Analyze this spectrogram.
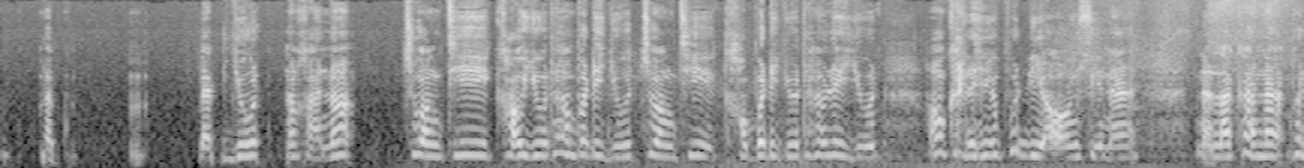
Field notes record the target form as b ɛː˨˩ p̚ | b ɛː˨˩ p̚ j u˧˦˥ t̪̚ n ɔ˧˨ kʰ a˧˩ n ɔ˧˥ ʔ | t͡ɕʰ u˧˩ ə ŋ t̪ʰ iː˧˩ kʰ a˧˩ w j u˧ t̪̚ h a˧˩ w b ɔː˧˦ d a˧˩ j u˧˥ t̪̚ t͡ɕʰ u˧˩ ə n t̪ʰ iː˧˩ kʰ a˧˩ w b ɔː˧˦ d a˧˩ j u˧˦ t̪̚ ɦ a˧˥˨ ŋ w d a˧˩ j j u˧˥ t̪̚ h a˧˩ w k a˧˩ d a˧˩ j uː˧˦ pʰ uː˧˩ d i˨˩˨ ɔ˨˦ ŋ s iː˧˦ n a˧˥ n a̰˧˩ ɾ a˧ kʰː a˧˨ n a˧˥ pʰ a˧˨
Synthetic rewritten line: b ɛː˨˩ p̚ | b ɛː˨˩ p̚ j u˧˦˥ t̪̚ n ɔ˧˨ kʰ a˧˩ n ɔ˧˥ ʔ | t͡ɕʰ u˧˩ ə ŋ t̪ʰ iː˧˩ kʰ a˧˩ w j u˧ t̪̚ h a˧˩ w b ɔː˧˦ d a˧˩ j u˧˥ t̪̚ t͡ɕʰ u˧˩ ə ŋ t̪ʰ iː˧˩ kʰ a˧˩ w b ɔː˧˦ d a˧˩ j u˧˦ t̪̚ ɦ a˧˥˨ w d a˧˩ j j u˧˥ t̪̚ h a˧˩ w k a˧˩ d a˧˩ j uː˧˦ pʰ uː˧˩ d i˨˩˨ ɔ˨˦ ŋ s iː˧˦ n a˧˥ n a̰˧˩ l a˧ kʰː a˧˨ n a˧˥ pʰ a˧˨

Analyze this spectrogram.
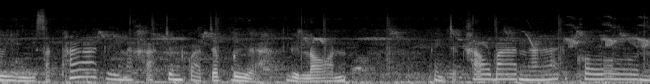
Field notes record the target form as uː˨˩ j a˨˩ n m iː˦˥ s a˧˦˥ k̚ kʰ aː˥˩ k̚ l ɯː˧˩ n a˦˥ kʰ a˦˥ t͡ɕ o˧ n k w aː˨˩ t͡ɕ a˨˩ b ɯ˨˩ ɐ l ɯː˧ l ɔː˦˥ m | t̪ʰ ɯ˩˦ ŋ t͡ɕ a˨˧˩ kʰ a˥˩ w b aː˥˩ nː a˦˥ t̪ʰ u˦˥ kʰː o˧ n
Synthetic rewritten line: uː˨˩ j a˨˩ ŋ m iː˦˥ s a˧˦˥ k̚ pʰ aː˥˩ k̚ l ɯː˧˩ n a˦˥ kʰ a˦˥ t͡ɕ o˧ n k w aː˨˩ t͡ɕ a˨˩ b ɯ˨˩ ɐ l ɯː˩˦ l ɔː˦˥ n | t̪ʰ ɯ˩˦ ŋ t͡ɕ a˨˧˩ kʰ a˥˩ w b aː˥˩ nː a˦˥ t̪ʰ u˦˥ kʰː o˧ n

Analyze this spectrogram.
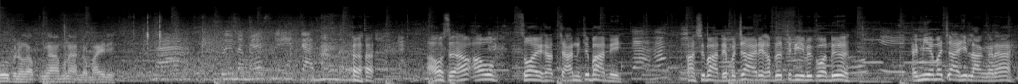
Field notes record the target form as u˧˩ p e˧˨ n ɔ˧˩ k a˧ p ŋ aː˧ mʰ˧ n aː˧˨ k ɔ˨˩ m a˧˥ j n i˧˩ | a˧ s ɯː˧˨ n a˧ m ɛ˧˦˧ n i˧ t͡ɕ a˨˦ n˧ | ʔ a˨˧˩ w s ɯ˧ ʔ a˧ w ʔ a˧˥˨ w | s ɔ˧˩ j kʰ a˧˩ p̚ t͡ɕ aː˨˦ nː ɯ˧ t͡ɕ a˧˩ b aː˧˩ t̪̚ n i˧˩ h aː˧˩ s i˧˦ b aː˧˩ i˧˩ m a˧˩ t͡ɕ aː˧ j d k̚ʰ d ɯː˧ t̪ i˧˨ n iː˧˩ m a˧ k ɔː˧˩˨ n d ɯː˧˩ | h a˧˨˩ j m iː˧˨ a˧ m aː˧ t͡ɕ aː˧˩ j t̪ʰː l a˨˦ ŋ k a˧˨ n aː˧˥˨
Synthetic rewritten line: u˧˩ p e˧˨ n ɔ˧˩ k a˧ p ŋ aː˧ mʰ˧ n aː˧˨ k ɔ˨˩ m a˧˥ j n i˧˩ | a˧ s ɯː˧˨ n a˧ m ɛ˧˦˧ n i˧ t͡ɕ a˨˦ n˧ | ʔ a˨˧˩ w s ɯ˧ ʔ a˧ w ʔ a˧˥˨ w | s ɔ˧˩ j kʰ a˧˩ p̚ t͡ɕ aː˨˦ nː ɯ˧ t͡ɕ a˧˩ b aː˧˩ t̪̚ n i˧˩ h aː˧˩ s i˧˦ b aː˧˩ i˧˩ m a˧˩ t͡ɕ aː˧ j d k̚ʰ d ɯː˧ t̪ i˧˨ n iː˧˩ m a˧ k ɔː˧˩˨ n d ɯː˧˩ | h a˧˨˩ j m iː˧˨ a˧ m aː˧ t͡ɕ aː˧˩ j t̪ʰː l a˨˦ ŋ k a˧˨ n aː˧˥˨

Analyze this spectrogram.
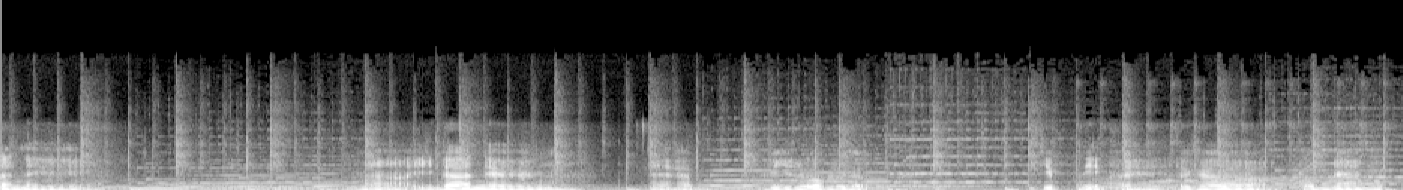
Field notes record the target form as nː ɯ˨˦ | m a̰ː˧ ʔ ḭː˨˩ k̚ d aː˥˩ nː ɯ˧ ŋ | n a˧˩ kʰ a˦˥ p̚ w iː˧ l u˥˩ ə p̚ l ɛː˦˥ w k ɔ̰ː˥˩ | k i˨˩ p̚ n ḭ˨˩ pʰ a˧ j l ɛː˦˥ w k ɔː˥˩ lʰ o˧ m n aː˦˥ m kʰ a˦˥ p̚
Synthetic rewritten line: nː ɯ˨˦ | m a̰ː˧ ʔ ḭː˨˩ k̚ d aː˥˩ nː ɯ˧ ŋ | n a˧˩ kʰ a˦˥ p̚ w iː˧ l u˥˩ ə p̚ l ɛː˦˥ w k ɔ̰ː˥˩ | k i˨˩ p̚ n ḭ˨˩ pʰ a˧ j l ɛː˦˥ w k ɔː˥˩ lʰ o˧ m n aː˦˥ m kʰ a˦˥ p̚

